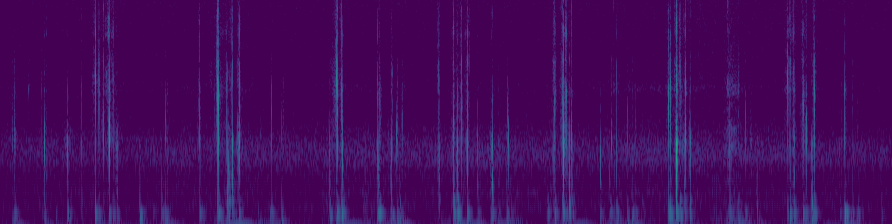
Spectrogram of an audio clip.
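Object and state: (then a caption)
Clear putty pressed and tapped on a microphone. Clear putty clay covering the head of a Blue Yeti microphone is squished and tapped by fingertips. The result is a string of soft, sticky, wet clicks and squelches, each with a quick low thump and a brief bright snap, in an irregular rhythm.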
